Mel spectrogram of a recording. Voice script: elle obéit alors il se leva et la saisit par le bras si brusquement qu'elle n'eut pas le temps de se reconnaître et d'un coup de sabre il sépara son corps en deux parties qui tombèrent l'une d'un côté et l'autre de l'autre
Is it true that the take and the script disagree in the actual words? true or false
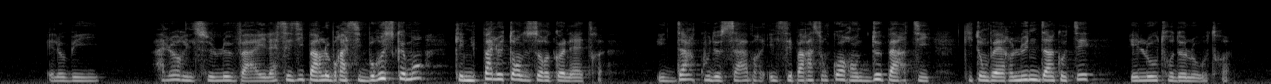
false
